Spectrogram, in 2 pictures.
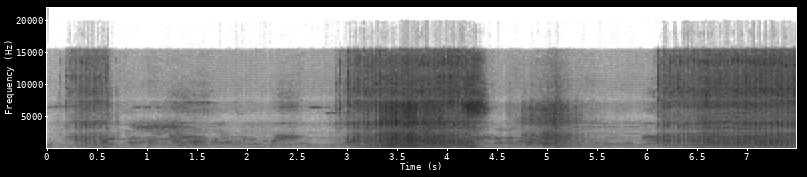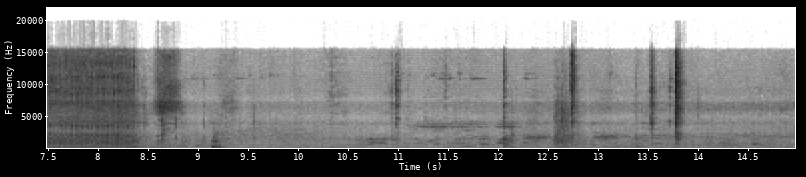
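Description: A sewing machine top-stitches through the pocket fabric of a pair of pajamas, running in two steady whirring bursts of a second or two each, with a person talking in between and afterward.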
